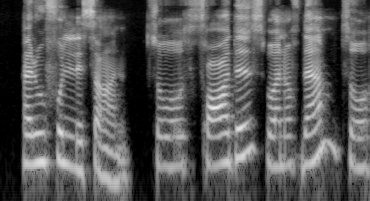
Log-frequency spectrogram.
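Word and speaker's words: ص: Most of the time it's mispronounced or replaced with letter seen. So seen is a thin sound letter, but Sad is a thick sounded letter, right?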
